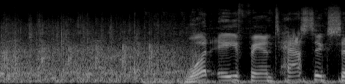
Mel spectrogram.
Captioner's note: audience applauding; upbeat music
